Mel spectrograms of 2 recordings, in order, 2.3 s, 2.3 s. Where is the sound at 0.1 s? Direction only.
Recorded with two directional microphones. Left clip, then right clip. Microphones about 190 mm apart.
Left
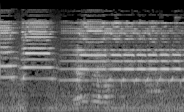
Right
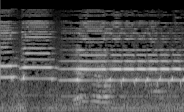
35° right (ahead or behind).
